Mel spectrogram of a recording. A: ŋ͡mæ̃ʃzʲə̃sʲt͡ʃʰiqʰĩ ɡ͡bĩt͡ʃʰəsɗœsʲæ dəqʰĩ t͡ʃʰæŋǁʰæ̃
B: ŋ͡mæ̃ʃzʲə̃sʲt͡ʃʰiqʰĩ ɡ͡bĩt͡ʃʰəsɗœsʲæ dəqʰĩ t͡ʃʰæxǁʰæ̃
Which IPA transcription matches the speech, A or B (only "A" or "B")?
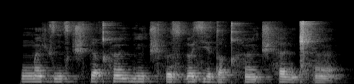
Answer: A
